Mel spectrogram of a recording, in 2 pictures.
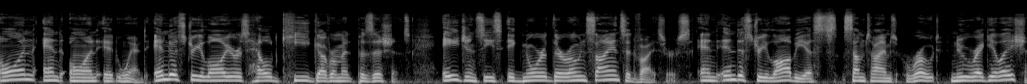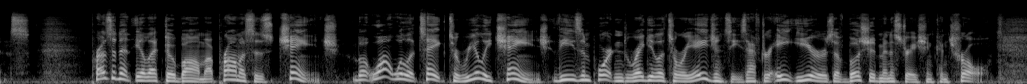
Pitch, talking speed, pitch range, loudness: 170 Hz, 140 wpm, 145-195 Hz, -22 LUFS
